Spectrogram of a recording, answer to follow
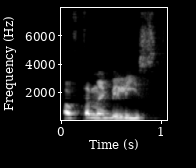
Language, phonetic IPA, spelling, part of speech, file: Russian, [ɐftəməbʲɪˈlʲist], автомобилист, noun, Ru-автомобилист.ogg
- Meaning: motorist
